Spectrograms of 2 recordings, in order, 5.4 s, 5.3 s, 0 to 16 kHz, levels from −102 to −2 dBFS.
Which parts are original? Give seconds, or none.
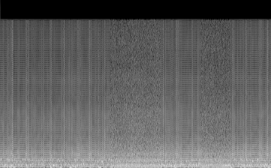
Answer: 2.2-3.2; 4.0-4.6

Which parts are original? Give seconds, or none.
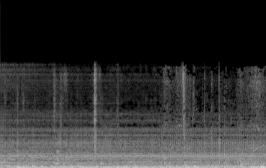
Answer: 3.2-5.3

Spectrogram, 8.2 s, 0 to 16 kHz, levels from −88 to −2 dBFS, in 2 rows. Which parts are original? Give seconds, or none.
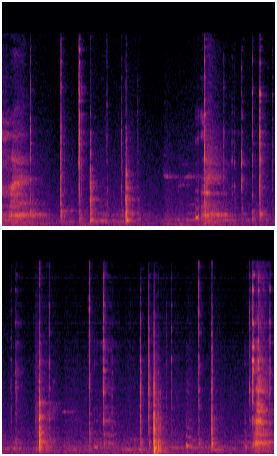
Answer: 0.0-4.3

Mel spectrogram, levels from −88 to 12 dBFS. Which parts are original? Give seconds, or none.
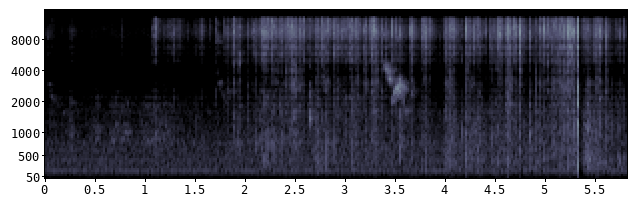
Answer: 0.0-5.8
